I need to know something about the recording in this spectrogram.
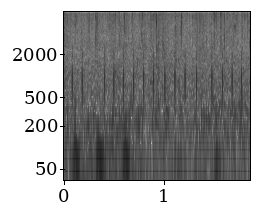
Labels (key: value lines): label: biophony, rattle
recorder: SoundTrap 500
